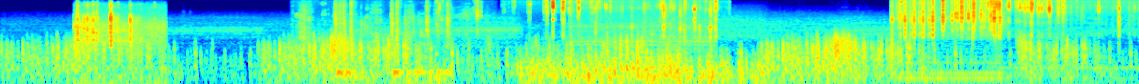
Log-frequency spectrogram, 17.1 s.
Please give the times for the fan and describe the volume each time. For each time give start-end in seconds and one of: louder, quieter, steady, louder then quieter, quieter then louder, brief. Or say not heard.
0.0-17.0 louder then quieter.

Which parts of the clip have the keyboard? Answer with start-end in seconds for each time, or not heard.
1.1-2.5, 5.0-6.8, 8.5-10.8, 13.3-15.1.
